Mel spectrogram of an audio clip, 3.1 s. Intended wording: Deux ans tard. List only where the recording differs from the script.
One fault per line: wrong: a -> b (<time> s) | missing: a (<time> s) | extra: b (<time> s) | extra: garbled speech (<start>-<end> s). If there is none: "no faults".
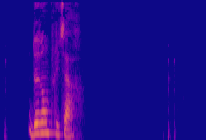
extra: plus (0.7 s)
